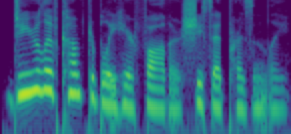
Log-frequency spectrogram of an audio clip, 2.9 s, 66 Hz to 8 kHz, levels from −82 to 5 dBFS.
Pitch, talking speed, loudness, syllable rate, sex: 210 Hz, 185 wpm, -18 LUFS, 5.7 syllables/s, female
